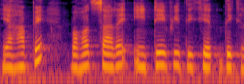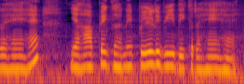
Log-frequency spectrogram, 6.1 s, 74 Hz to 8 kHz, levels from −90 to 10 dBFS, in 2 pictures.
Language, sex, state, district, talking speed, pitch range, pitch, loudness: Hindi, female, Jharkhand, Ranchi, 175 wpm, 190-210 Hz, 195 Hz, -17 LUFS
